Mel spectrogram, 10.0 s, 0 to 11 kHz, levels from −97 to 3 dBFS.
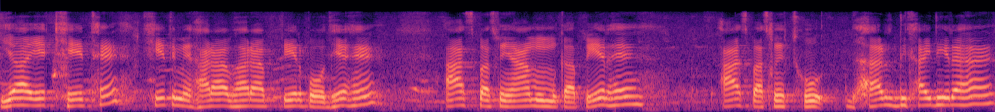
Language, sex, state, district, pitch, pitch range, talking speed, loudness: Hindi, male, Bihar, Vaishali, 195 Hz, 175-215 Hz, 140 wpm, -18 LUFS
